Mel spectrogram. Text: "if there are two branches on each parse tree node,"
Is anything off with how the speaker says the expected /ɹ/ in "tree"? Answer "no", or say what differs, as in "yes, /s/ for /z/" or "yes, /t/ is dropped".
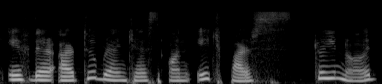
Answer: no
